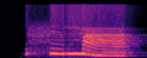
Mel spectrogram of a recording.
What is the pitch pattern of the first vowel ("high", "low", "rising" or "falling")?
high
